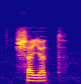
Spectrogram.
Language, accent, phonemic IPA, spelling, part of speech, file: French, France, /ʃa.jɔt/, chayotte, noun, LL-Q150 (fra)-chayotte.wav
- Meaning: chayote (plant)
